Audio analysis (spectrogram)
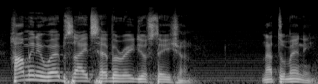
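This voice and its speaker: Very wide pitch swings stand out, with audible room echo around the voice. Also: man. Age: 70s. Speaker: radio station owner. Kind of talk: speech at launch event.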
